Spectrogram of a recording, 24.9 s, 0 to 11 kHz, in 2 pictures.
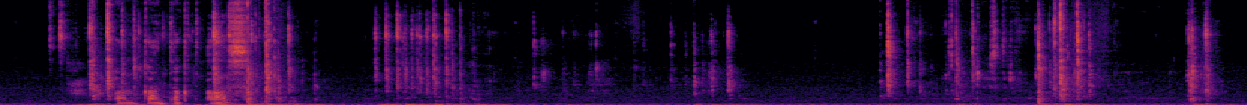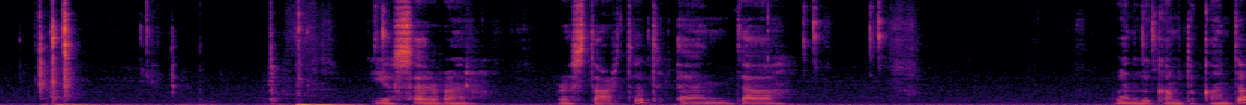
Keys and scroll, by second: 7.1 ctrl+/, 11.9 alt+F12.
